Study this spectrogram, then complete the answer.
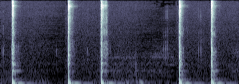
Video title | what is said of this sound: Placing Cams | This sounds hollow, and when you look, there's a thin crack. So it does seem like there's a semi-detached section of rock here.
